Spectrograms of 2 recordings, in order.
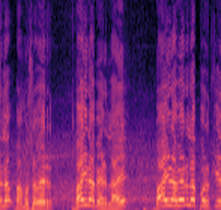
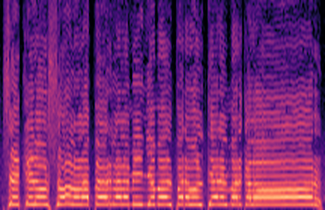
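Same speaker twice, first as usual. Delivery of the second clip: excited commentary; 5 semitones higher than usual. Real, not acted. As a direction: shout the play as it happens. Commentator calls the goal live.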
